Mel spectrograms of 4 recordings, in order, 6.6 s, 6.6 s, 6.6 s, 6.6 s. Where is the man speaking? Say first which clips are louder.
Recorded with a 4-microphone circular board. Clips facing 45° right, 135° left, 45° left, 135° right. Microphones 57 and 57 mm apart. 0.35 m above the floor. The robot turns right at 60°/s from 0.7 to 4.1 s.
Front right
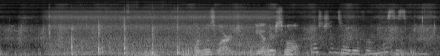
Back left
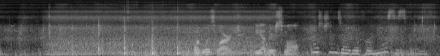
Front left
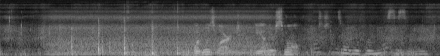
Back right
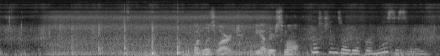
Back left 8 dB, front left 3 dB; 135° left, 1.0 m; by 4.6 s 150° right, 1.0 m.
